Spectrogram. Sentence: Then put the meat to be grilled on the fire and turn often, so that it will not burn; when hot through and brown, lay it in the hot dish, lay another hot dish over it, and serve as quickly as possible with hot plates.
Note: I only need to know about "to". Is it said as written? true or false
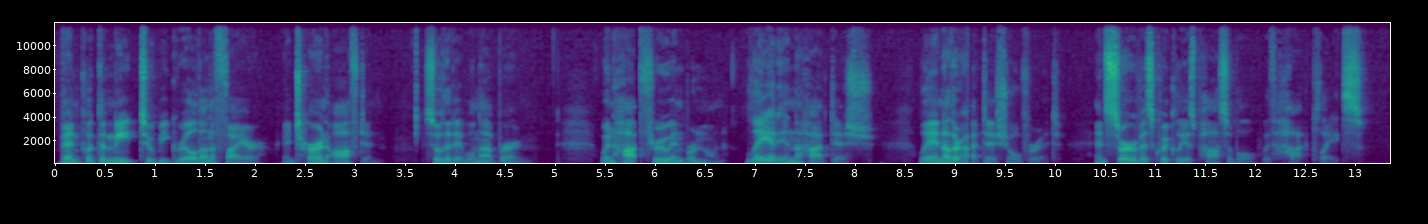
true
